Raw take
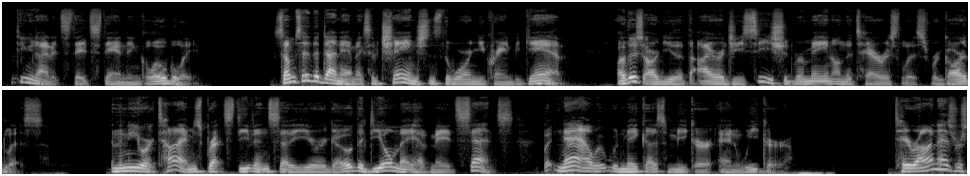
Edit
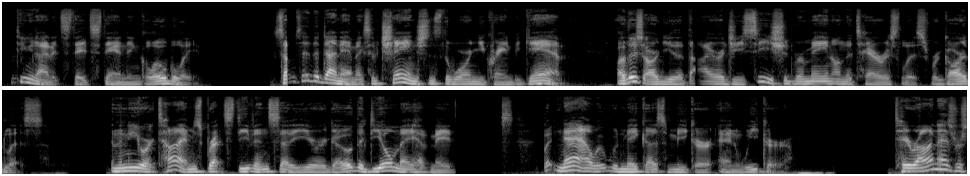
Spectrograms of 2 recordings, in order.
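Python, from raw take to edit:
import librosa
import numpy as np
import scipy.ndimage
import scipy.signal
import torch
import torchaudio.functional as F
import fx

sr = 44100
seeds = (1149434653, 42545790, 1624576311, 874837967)

y = fx.edit(x, sr, fx.fade_in_span(start_s=2.85, length_s=0.53),
    fx.fade_in_span(start_s=6.93, length_s=0.33),
    fx.silence(start_s=14.2, length_s=0.46), tone=tone)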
